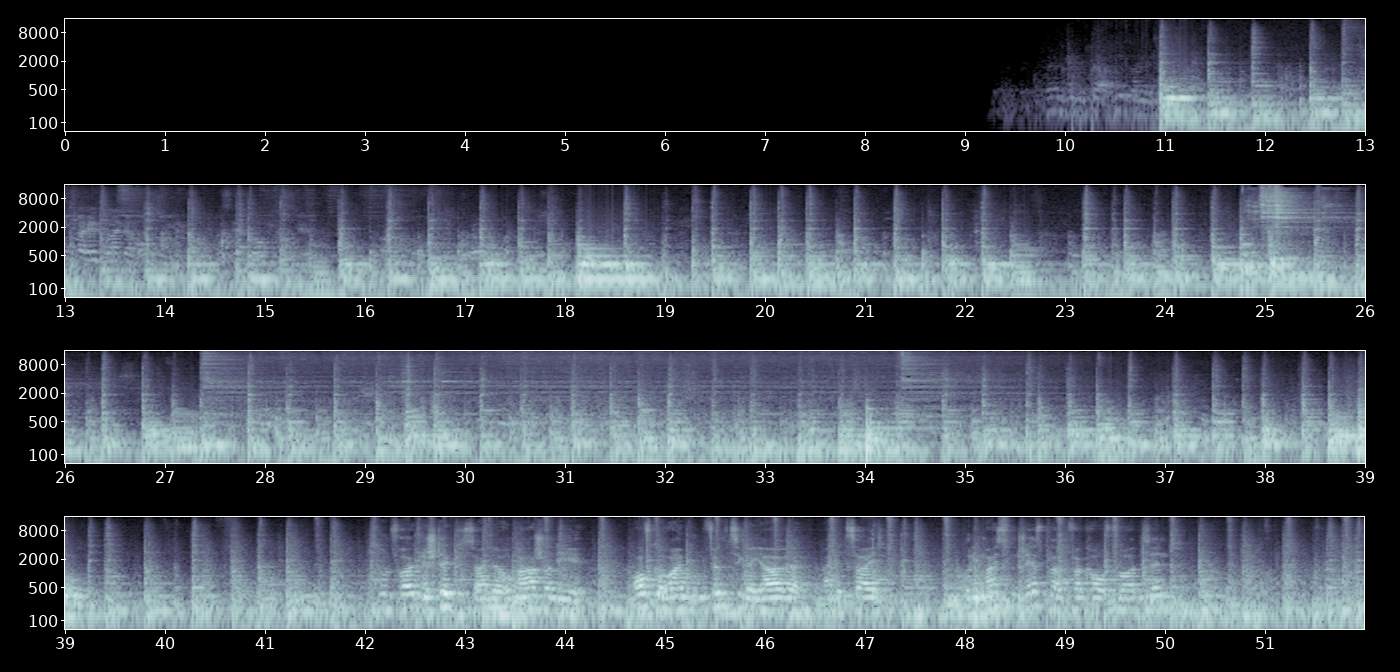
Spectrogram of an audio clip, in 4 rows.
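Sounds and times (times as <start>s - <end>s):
drums and percussion: 10.9s - 51.9s
plucked double bass groove: 10.9s - 51.9s.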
